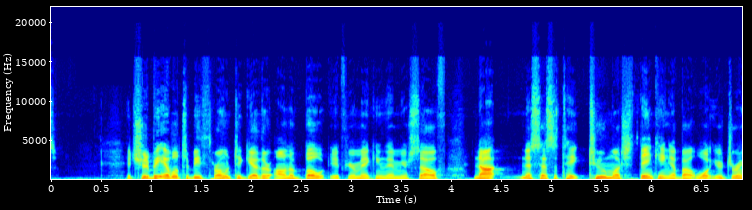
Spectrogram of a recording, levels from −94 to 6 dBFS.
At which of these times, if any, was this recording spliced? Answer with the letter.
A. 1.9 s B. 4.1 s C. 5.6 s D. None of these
B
